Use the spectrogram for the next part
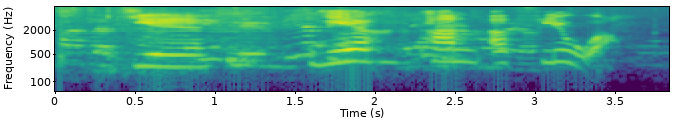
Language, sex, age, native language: Icelandic, female, 8, Icelandic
